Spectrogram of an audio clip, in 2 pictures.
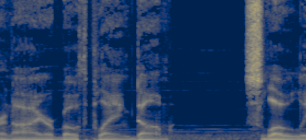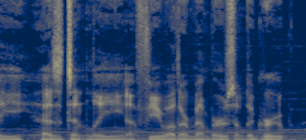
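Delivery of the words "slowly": plain reading voice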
